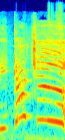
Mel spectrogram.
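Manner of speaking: very high, slow squeaky cry. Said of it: "like, a Pikachu voice".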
